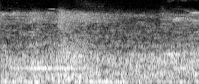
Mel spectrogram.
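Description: Faint, steady background noise of a parking lot, with a thin steady tone for about a second near the start.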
